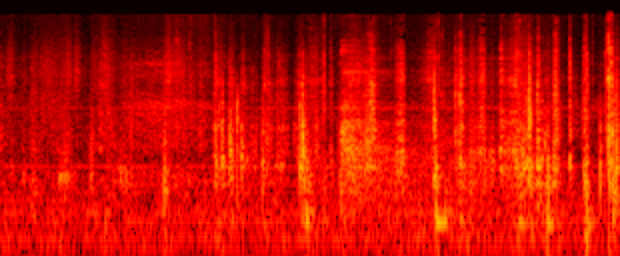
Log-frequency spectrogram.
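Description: Clothing rustles and brushes close by.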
